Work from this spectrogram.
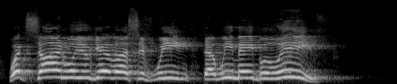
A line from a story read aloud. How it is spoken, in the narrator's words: someone else yells out to Jesus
